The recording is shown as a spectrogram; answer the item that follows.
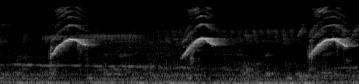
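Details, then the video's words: Lovebird giving its unique starling-influenced song meant to stir other birds: a clear arching whistle, rising then dipping, repeated three times about every one and a half seconds over quiet background hiss. "BURUNGnya LOVEBIRD,suara unik"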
